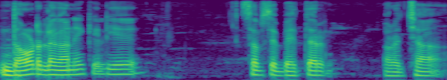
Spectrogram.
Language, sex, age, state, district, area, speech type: Urdu, male, 30-45, Bihar, Khagaria, rural, spontaneous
